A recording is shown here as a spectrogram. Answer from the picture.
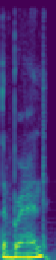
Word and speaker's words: dbrand: like we've learned later learned that it's not pronounced deep brand it's called the brand the brand is that right oh yeah interesting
